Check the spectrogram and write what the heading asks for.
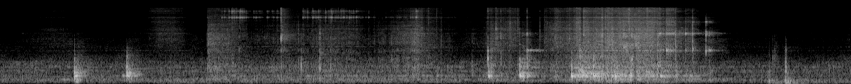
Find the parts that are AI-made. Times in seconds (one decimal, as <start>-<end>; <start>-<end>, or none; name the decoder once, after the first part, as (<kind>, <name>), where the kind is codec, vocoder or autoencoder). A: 0.0-1.9 (codec, SNAC); 4.2-8.5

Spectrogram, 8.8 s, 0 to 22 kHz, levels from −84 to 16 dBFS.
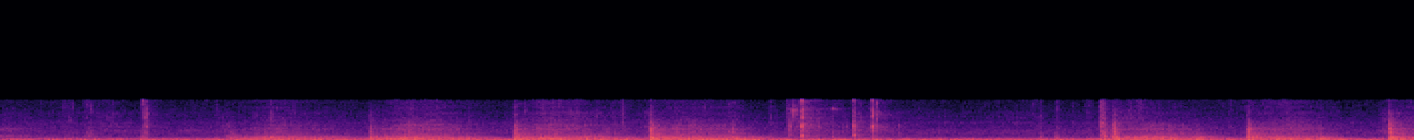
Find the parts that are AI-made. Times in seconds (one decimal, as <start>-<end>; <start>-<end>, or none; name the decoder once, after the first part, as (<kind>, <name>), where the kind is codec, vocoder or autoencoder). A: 0.0-2.8 (vocoder, BigVGAN v2); 3.6-4.5; 5.2-6.4; 7.0-8.8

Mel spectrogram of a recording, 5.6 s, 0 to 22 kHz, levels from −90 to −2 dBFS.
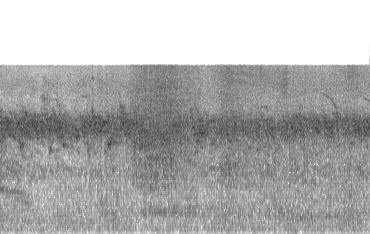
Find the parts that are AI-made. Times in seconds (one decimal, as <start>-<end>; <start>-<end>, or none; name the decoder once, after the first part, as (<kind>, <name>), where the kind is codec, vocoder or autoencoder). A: none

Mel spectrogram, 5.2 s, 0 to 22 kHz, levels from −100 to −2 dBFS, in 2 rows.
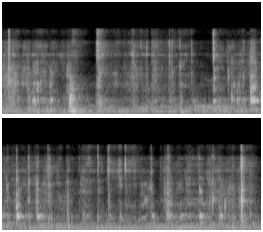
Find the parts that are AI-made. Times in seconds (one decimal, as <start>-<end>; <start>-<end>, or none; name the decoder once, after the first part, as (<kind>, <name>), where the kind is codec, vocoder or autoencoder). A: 0.0-5.2 (codec, SNAC)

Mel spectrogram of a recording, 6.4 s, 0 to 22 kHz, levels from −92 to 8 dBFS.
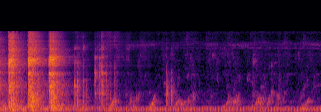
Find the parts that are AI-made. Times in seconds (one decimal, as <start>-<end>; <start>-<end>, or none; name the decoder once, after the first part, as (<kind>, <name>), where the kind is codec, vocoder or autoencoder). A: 0.7-3.1 (codec, DAC)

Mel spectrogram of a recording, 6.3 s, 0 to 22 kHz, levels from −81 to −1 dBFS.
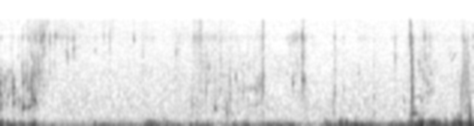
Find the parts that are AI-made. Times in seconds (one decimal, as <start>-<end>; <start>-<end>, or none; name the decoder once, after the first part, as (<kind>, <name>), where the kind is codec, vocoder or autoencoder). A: none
